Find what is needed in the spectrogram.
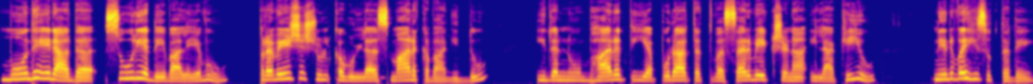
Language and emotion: Kannada, neutral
